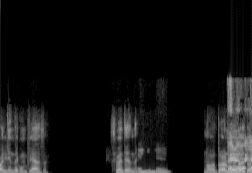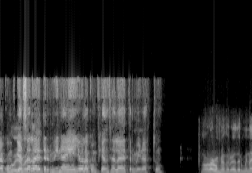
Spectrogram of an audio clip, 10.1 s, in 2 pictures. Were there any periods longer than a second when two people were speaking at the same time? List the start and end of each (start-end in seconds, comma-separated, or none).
4.5-5.9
